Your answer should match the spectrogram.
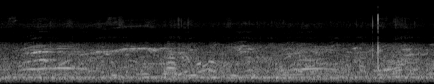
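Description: Voices of people chatting in the background over a steady low hum, with a single sharp click near the end.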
